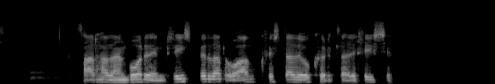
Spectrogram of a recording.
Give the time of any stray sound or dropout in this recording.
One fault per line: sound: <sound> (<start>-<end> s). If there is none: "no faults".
no faults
